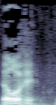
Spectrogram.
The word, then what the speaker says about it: Elohim: It's a short O here. There we go. Not the long O. Elohim.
